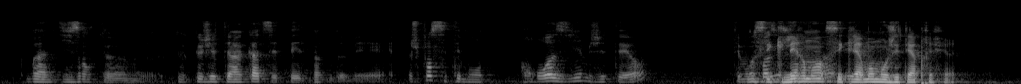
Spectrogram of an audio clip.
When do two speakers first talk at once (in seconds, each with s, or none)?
7.5 s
